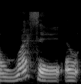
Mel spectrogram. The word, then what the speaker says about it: ruffle: just see right here how do we spell that second unstressed syllable there oh f l e see the E's there again even though we don't hear it you got it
